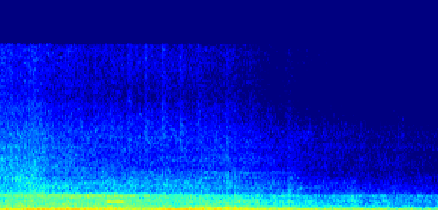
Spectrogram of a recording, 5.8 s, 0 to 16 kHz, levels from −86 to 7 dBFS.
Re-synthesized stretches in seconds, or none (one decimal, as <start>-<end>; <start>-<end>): 0.0-1.6; 2.7-5.8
